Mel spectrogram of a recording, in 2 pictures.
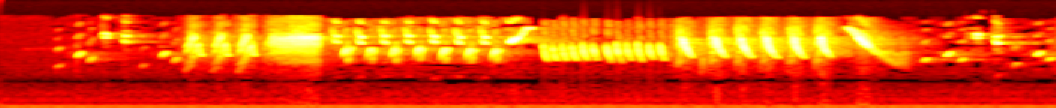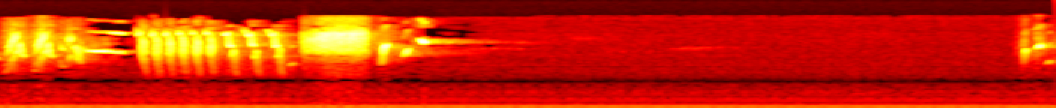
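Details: An unpaired European goldfinch sings a khalwi-style song in dense, high, buzzy trills and rattling twitters for about seven seconds, then goes quiet, with a constant low hum behind it.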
